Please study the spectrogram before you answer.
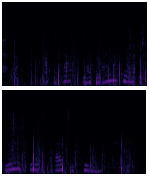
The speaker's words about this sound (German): Aber ah, die machen schon eine ganze Menge Lärm, die Schafe, ne? Denen gefällt das Wetter nicht.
